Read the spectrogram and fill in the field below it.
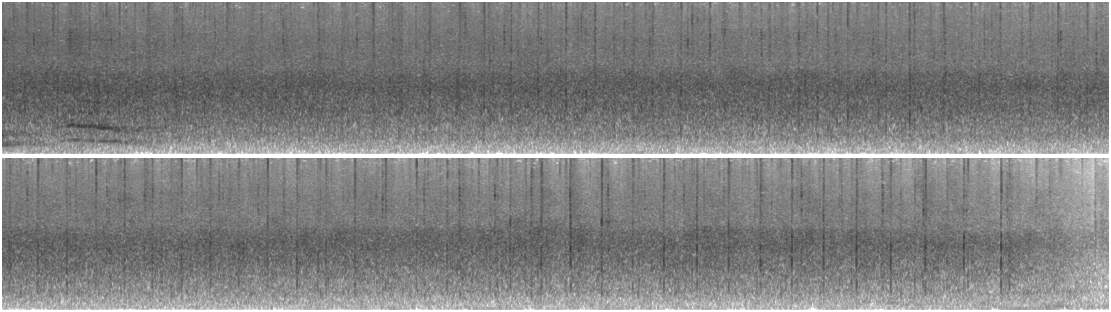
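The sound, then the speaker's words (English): A large audience gives a round of applause to the whole team, clapping steadily for over twenty seconds, a dense, sustained wash of clapping that stays loud throughout with no voices standing out. “That's an amazing note to give a huge round of applause to the whole team.”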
